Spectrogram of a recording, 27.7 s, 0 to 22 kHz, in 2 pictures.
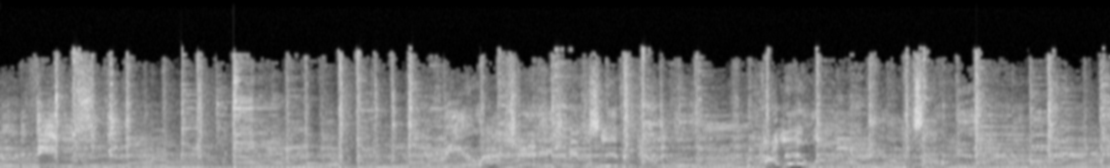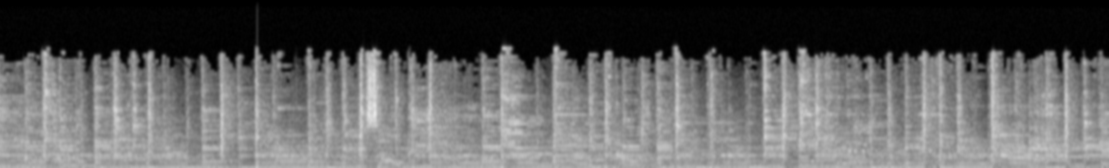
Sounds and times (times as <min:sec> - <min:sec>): Singing: 0:00.0 - 0:02.0, 0:05.4 - 0:12.8, 0:18.3 - 0:19.6
Music: 0:00.0 - 0:27.7.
